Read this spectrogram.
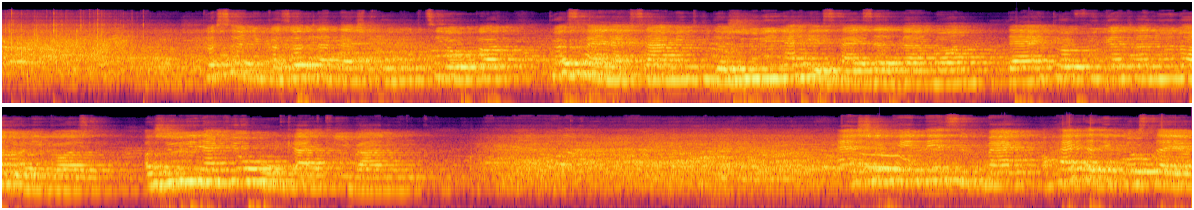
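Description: A young girl reads out into a microphone in an echoing hall.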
